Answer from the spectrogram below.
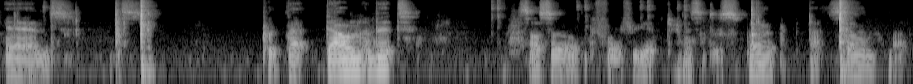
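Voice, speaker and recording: A man who is sick and coughing, casually talking through a software tutorial at his computer, rambling and correcting himself with fillers. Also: fairly low pitch, takes it slowly, gravelly, pauses often, very noisy. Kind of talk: casual screen-recorded tutorial.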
